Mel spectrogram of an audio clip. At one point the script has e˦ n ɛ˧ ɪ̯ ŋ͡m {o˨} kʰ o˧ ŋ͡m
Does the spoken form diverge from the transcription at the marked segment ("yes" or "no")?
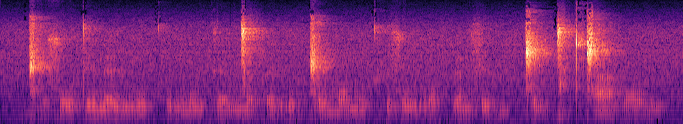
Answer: no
